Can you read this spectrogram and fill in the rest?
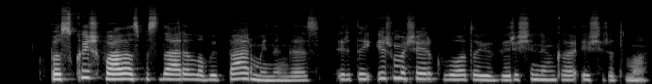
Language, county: Lithuanian, Šiauliai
